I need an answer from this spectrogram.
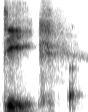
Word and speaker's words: Deke: with uh um D can I am I pronouncing your name right sir yeah that's correct Deke okay oh then we'll get with Deacon and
